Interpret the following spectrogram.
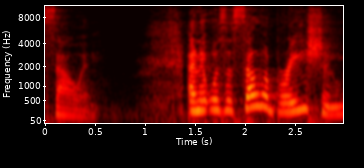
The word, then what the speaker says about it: Samhain: So it looks different, but it's actually pronounced Samhain.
